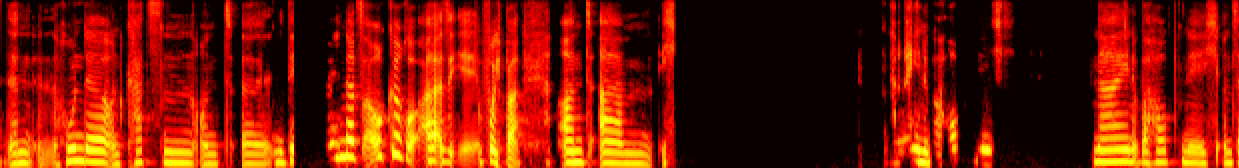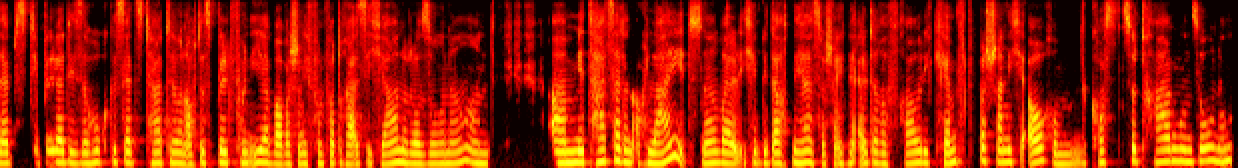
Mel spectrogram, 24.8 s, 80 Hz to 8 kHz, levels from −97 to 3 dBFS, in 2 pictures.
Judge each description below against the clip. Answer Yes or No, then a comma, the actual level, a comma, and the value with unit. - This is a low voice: No, high, 190 Hz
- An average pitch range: No, narrow, 2.3 semitones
